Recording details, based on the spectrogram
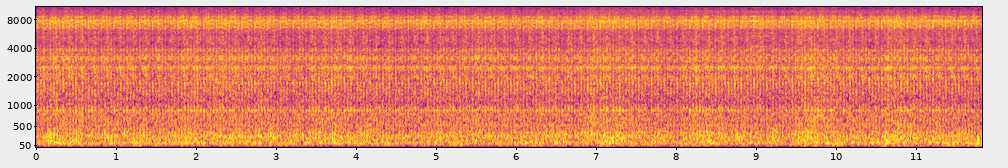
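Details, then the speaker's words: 2011 Toyota Fortuner 2KD 2.5 diesel after replacing worn belt tensioner and idler bearing that caused rough engine noise: even idle with steady regular clatter, no squeal or rattle from the belt drive, much smoother. "hai oh 3S sekarang suara mesinnya jauh lebih halus"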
